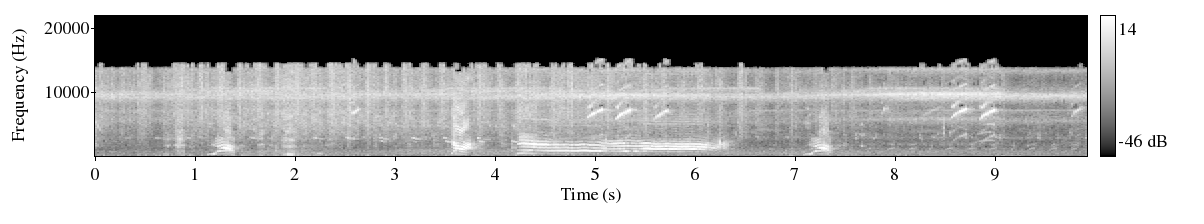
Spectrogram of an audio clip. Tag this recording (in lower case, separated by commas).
speech, outside, rural or natural, animal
